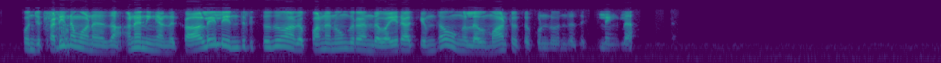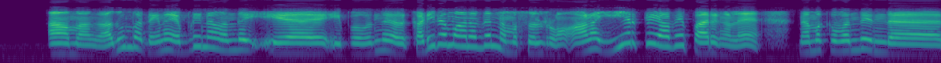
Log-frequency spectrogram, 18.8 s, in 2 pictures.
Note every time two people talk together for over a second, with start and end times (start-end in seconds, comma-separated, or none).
none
